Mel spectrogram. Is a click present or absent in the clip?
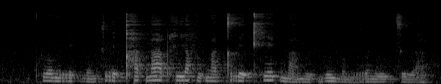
absent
